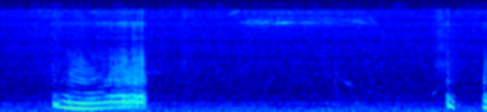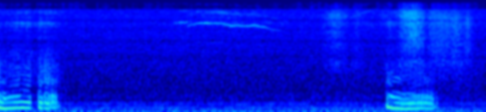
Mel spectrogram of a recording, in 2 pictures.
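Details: A sleeping female domestic cat snoring: three low, nasal, buzzy snores, each under a second long, spaced about four seconds apart, over a quiet background hiss.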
